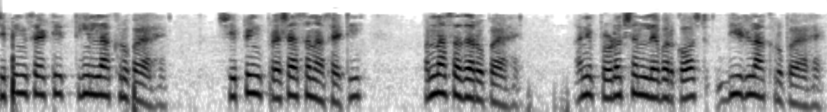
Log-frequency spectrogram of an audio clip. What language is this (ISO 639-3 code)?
mar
